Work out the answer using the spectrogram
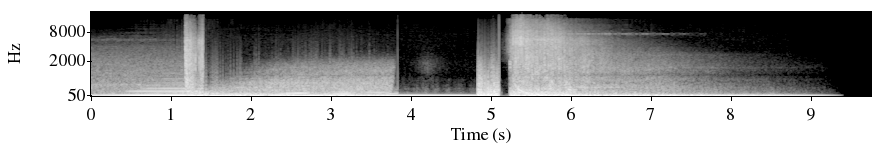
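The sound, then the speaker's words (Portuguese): A sound effect for the Earth exploding into countless pieces, made for an audio drama: a sharp crack opens a loud, deep, roaring rumble, which cuts off briefly. A second blast then swells up and slowly fades away. “Em uma fração de segundos depois, a Terra explodiu em zilhões de pedaços.”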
